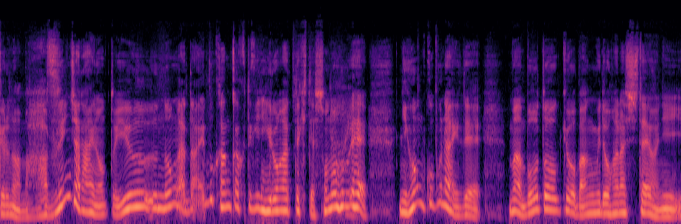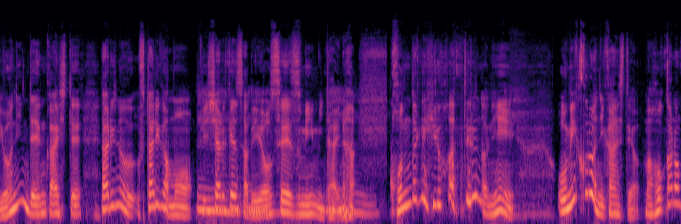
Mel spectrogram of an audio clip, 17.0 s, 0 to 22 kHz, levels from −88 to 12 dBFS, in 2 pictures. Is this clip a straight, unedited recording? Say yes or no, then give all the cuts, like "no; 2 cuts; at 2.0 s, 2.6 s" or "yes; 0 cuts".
no; 2 cuts; at 9.8 s, 13.3 s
